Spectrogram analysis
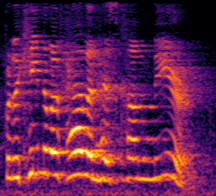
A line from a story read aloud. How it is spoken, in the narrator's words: cried out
